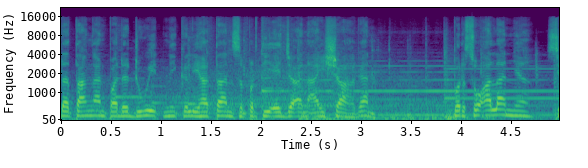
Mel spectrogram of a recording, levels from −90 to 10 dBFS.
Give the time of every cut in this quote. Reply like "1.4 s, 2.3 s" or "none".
none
